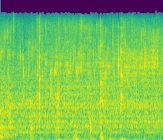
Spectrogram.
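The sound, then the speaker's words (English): Pieces of food fry in a pan with a tiny bit of oil over moderate heat, making a dense, steady sizzle with scattered crackles and pops throughout and no talking. “just going to add in a tiny bit of oil. Thankfully, though, we're not cooking on a high heat”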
